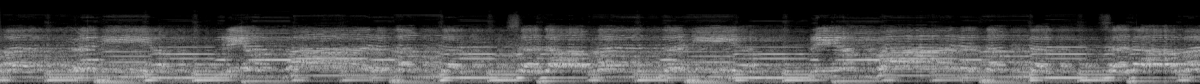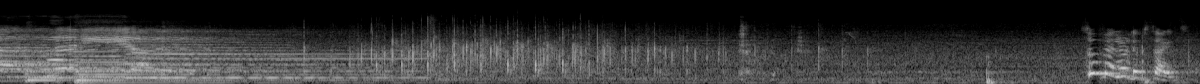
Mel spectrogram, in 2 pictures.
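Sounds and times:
children's choir singing: 0.0s - 16.5s
people clapping: 15.0s - 20.9s.

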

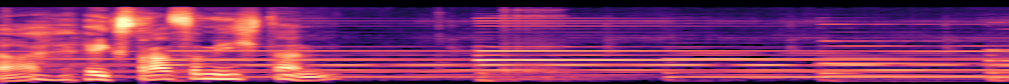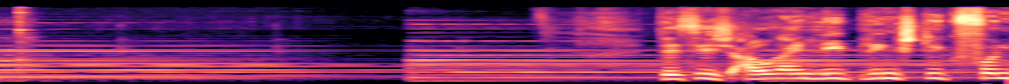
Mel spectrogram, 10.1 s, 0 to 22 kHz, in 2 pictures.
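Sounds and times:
clock chiming a melody: 0.0s - 10.0s.

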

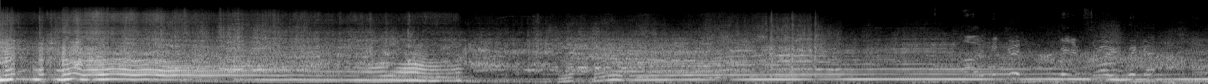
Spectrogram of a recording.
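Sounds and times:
car engine at steady revs: 5.6s - 12.0s.

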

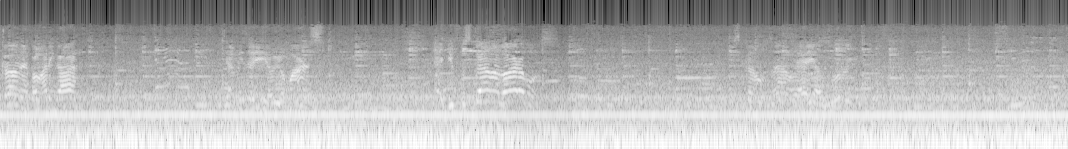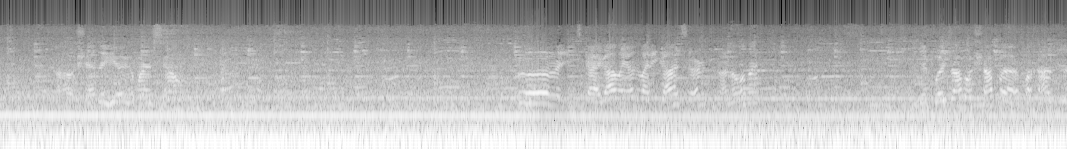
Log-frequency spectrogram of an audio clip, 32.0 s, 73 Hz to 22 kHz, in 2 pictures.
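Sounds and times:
music with singing: 0.0s - 32.0s
truck engine droning: 0.0s - 32.0s.

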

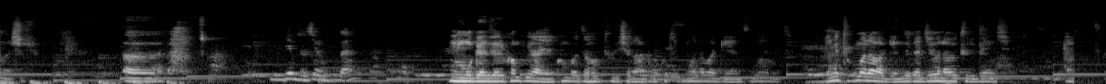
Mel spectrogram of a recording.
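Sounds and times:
music with held notes: 0.0s - 11.0s.

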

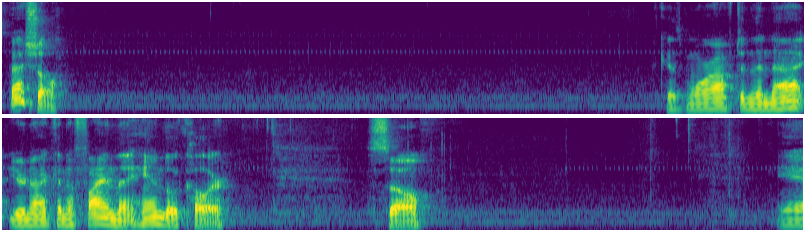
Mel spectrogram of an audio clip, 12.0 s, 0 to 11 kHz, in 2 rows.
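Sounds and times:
low hum with held tones: 0.0s - 12.0s.

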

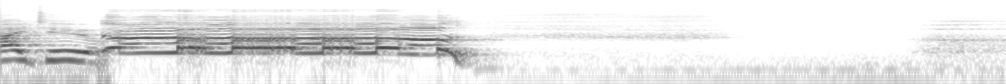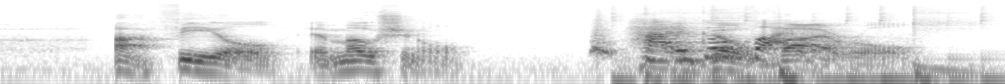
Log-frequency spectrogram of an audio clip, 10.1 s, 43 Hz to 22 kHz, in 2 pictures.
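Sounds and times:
man wailing in falsetto fake crying: 0.5s - 2.4s.

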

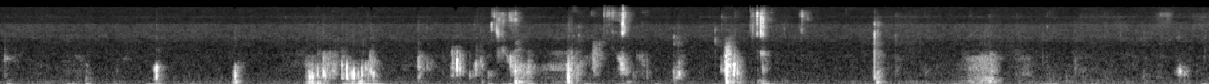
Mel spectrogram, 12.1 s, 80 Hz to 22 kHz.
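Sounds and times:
wet chewing mouth sounds: 3.1s - 7.8s.

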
